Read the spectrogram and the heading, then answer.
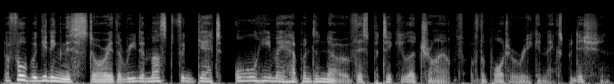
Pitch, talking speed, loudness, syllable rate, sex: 130 Hz, 225 wpm, -20 LUFS, 6.6 syllables/s, male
